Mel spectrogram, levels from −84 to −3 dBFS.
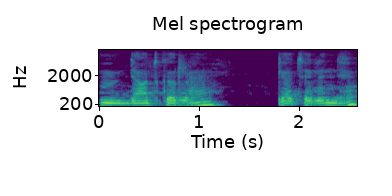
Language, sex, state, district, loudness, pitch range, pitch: Hindi, male, Bihar, Jamui, -28 LUFS, 125-145 Hz, 130 Hz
